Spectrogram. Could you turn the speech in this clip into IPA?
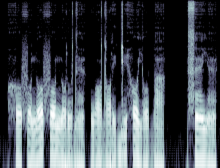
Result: h o˨ f o˨ n o˨˦ f o˧ n o˨ ɾ u˨ d ɛ̃˨ | w ɔ˨ d ɔ˨ ɾ i˧ ɡ i˦ h o˦˨ j o˨˦ b a˦˨ | s ɛ̃˧ j ɛ̃˨

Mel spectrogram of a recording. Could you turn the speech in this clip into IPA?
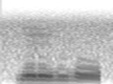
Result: ɡʷ ũ˨ ɾ ũ˨ β u˨ β oː˨

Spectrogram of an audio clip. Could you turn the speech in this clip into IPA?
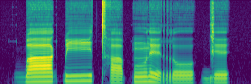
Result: ɡ͡b aː˦ k͡p iː˦ tʰ a˨ p ũ˦ ɾ ɪ˦˨ r o˦ | ɡ ɪ˦

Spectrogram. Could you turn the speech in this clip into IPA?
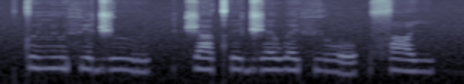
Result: t ɯ lʲ u fʲ a d͡ʒ ɯ | t͡ʃ a t̪ʰ e d͡ʒ ɛ w ɛ fʲ o | sˤ i

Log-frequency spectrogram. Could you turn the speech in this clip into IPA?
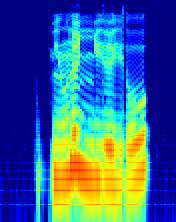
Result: pʲ ũ ɾ ɛ ɲ j e j ɾ o

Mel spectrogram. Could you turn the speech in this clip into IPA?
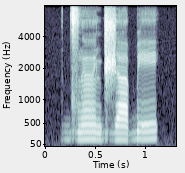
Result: d͡z ɐ̃ d͡ʒ a ɓ e

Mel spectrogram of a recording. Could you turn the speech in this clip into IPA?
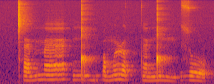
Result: ǀʰ æ mː æ̃ | ŋ͡ǃ i b i ɠ ɒ m õ ɭ ɒ tː æ̃ ŋ͡ǃ i | z o

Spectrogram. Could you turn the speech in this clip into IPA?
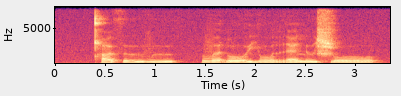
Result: qʰ ɯ˨˩ θ ɯː˨˩ β ɯ˨˩ | β ə˥˩ ɗ oː˥˩ j oː˧ r ɛ˧ l ɯ˨˩ ɕ oː˨˩

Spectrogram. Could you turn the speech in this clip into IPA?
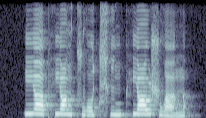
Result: j ä˥˧ pʰ j ɑ˥˩ ŋ t͡s w ɔ˧˥ t͡ɕʰ i˧˥ ŋ pʰ j ɑ˥ ʊ̯ ʂ w a̰˨˩˦ n

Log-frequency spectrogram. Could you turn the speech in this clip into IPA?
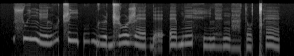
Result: sʷ i˦ ŋ e˨ l ṳ˦ ʈ͡ʂ i˧ ʔ ṳ˧ b ɯ˨ ɖ͡ʐ o˧ ʐ ɛ˨ ɠ ɛ̰˨ ʔ ɛ˧ b ẽ˦ h i˨ l ɛ̤˧ ŋ a̤˨ t o˨ ǀʰ ɛ̃˦˨

